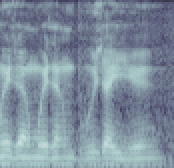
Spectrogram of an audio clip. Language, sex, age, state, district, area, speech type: Bodo, male, 60+, Assam, Chirang, rural, spontaneous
